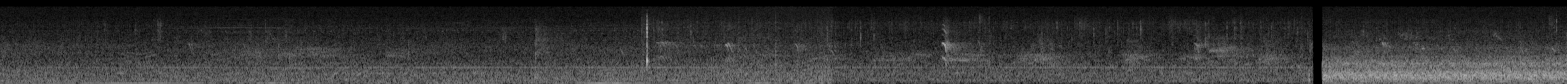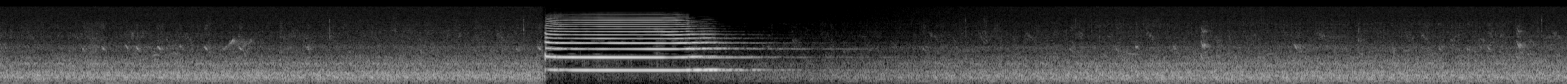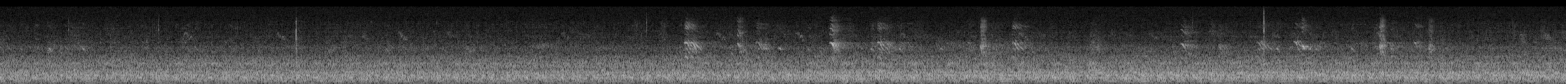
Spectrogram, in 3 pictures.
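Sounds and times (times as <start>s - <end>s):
train running noise: 0.0s - 47.0s
locomotive horn blast: 21.1s - 24.8s.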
